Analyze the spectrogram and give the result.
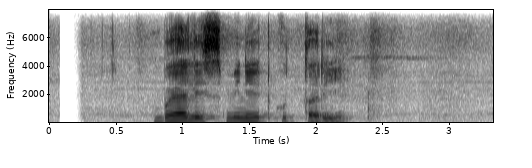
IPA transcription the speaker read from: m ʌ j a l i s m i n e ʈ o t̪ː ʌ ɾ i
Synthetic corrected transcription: b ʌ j a l i s m i n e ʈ u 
